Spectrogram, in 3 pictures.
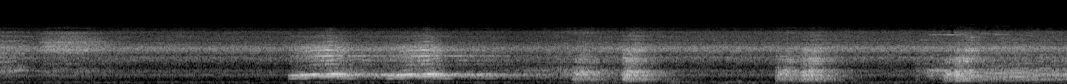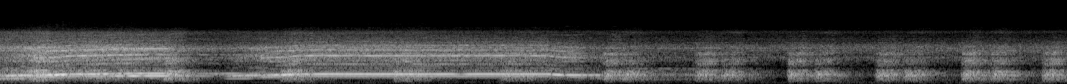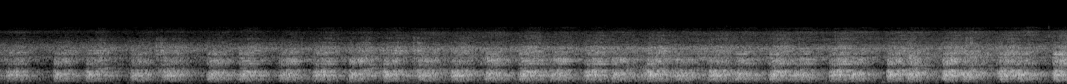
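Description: Electronic steam-whistle sound from the onboard sound systems of Lionel model Pennsylvania steam locomotives: two short toots, a few brief ones, then two long blasts whose chord sags slightly as each ends. After that comes steady rhythmic chuffing, about two chuffs a second.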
